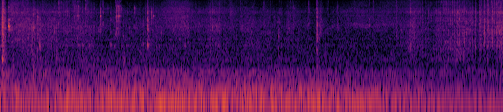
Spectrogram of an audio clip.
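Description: A car engine hums with a low road rumble.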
